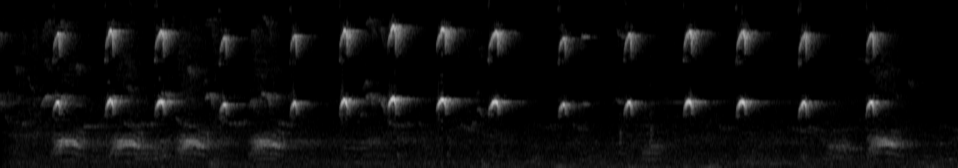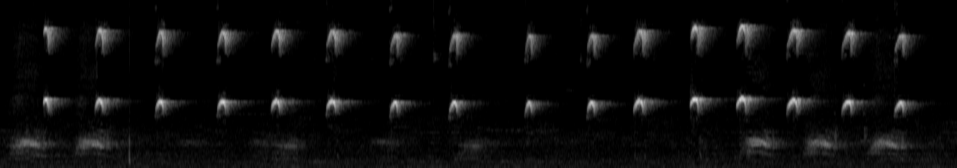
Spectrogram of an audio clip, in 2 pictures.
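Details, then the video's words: Indian palm squirrel in India chirping loudly: sharp, high, ringing chips repeated about twice a second in a steady run. Lower, softer chattering bursts break in at intervals. "Loud Squirrel Chirping Sounds | Indian Squirrel Sound"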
